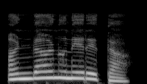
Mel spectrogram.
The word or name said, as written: ಅಂಡಾಣುನೆರೆತ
